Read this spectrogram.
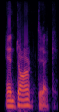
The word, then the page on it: Antarctic: American English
